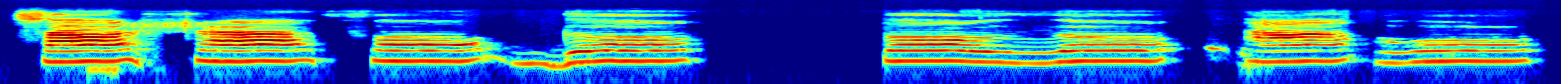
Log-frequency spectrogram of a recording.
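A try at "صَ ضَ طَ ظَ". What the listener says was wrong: Kurang dibuka ya. Kurang dibuka semua untuk huruf tebal-tebalnya itu. So, bo, to, vo, a, ro. Jangan pakai bibir, Wi.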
